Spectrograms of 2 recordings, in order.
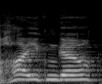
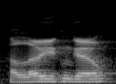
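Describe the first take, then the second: First: Pitched way up high and a bit louder. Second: Dropped down into the low register. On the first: Vocal coach shows how high you can go, high-pitched. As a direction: send your voice right up high. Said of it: "how high you can go". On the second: Vocal coach shows how low you can go, low voice. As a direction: take your voice down low. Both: Shown as a demonstration.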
